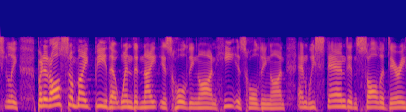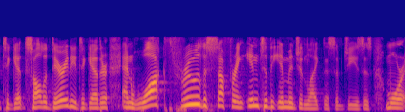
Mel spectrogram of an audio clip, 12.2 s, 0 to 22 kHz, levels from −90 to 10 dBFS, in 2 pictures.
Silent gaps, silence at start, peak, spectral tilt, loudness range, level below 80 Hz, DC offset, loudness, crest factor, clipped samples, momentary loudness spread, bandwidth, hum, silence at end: none; 0 s; -4 dBFS; -10.5 dB/octave; 4 LU; -58 dBFS; under 0.1%; -22 LUFS; 18 dB; under 0.1%; 11 LU; 5.8 kHz; none; 0 s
